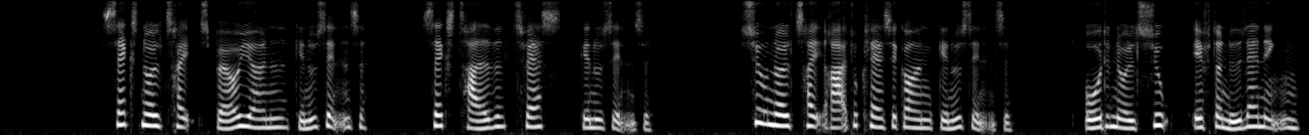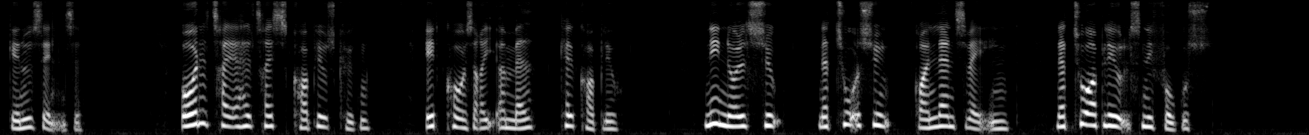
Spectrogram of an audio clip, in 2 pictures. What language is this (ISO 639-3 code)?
dan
